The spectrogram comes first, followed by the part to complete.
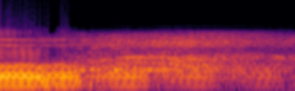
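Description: A man's voice holding one long drawn-out chanted note, its pitch bending slightly, fading towards the end.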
